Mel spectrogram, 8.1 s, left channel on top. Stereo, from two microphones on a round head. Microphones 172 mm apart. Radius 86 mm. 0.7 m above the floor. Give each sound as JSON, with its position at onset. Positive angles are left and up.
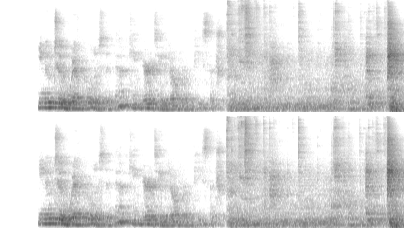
{"t": 0.8, "sound": "a man speaking", "side_deg": 30, "distance_m": 1.0}
{"t": 2.3, "sound": "a man speaking", "side_deg": -25, "distance_m": 1.5}
{"t": 4.5, "sound": "keys jangling", "side_deg": -60, "distance_m": 0.9}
